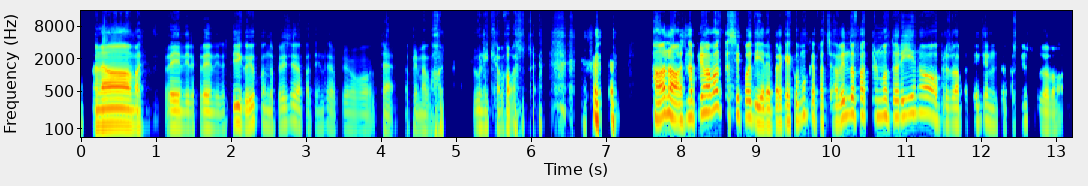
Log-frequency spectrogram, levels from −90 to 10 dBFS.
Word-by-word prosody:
Ma 115 Hz, -, -3 dB
no, 120 Hz, 0 st, +7 dB
ma 110 Hz, -2 st, -4 dB, 0.3 s
prendile, 110 Hz, -2 st, -5 dB
prendile. 105 Hz, -2 st, -9 dB
Ti 135 Hz, -, -6 dB
dico, 120 Hz, -5 st, -2 dB
io 130 Hz, +3 st, -5 dB
quando 115 Hz, -5 st, -17 dB
presi 125 Hz, +5 st, -15 dB
la 125 Hz, -4 st, -9 dB
patente 105 Hz, +1 st, -25 dB
la 100 Hz, -, -18 dB
prima 100 Hz, +1 st, -23 dB
vol 95 Hz, -1 st, -22 dB
cioè -, -, -15 dB, 0.2 s
la -, -, -32 dB
prima 95 Hz, 0 st, -17 dB
volta, 90 Hz, -3 st, -18 dB, 0.2 s
l'unica 110 Hz, -1 st, -14 dB
volta. -, -, -11 dB, 1.6 s
No, 155 Hz, +4 st, +8 dB
no, 155 Hz, -6 st, +7 dB
la 165 Hz, 0 st, +2 dB
prima 200 Hz, +3 st, +5 dB
volta 255 Hz, -1 st, +2 dB
si 190 Hz, -3 st, -5 dB
può 170 Hz, 0 st, +1 dB
dire, 125 Hz, -6 st, -1 dB
perché 130 Hz, +2 st, -1 dB
comunque 160 Hz, +3 st, -6 dB
fac 135 Hz, -1 st, -11 dB
avendo 165 Hz, +8 st, 0 dB
fatto 180 Hz, 0 st, -3 dB
il 175 Hz, -, -6 dB
motorino, 180 Hz, +4 st, -3 dB
ho 180 Hz, -6 st, 0 dB
preso 130 Hz, -1 st, -13 dB
la 125 Hz, -, -2 dB
patente 140 Hz, +1 st, -15 dB
in 130 Hz, -, -13 dB
un 115 Hz, -, -17 dB
certo 115 Hz, -, -24 dB
senso 140 Hz, +2 st, -21 dB
2 105 Hz, -2 st, -10 dB
vol 95 Hz, -1 st, -16 dB
125 Hz, 210 wpm, -19 LUFS, 110-165 Hz, 1.6 s, No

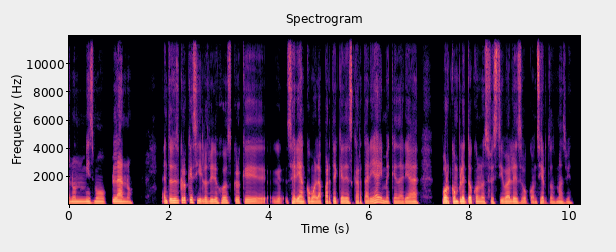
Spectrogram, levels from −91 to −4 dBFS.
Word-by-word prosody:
en 100 Hz, -, -1 dB
un 105 Hz, 0 st, 0 dB
mismo 110 Hz, -3 st, -1 dB
plano. 110 Hz, -3 st, +1 dB, 0.6 s
Entonces, 130 Hz, +2 st, +3 dB
creo 150 Hz, +1 st, +1 dB
que 165 Hz, +1 st, +1 dB
sí, 135 Hz, -4 st, 0 dB
los 115 Hz, -1 st, -1 dB
videojuegos 120 Hz, +2 st, 0 dB
creo 120 Hz, -1 st, -2 dB
que 105 Hz, -9 st, -2 dB, 0.4 s
serían 105 Hz, -1 st, +2 dB
como 110 Hz, -2 st, +1 dB
la 95 Hz, -1 st, +1 dB
parte 105 Hz, +3 st, -1 dB
que 105 Hz, -, 0 dB
descartaría, 95 Hz, -, 0 dB
y 160 Hz, -, +1 dB
me 100 Hz, -8 st, -2 dB
quedaría 95 Hz, +3 st, -2 dB, 0.4 s
por 120 Hz, 0 st, +6 dB
completo 115 Hz, +1 st, +4 dB
con 110 Hz, -4 st, 0 dB
los 95 Hz, 0 st, -2 dB
festivales, 100 Hz, +2 st, 0 dB
o 80 Hz, -, -3 dB
conciertos, 85 Hz, +2 st, -5 dB
más 90 Hz, 0 st, -4 dB
bien. 90 Hz, +2 st, -8 dB
105 Hz, 175 wpm, -22 LUFS, 95-115 Hz, 0.6 s, por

